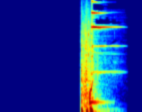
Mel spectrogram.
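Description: A notification-bell ding sound effect about a second in, opening with a brief falling swoop, then ringing and fading out within about half a second.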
